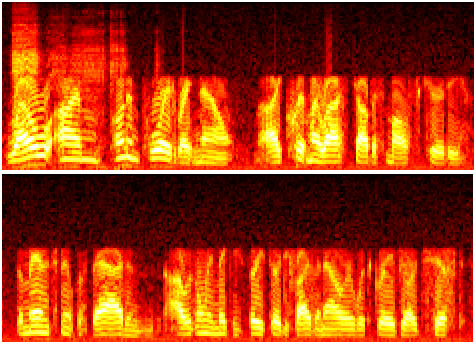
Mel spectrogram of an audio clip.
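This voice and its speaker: Young male job applicant played by a man, lowish and casual, polite and hesitant, dull lo-fi phone-call sound. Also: steady tone, normal speed, hardly any pauses, slightly rough. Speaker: voice actor in an analog horror video. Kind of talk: acted phone conversation.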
